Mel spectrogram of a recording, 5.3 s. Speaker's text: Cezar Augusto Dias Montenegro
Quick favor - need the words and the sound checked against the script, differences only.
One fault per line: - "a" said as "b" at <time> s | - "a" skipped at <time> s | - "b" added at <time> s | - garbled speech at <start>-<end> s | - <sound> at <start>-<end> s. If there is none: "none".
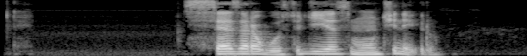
none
